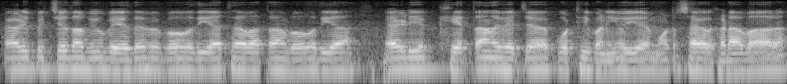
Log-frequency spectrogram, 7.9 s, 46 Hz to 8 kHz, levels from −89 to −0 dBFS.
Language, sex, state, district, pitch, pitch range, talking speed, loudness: Punjabi, male, Punjab, Kapurthala, 110 Hz, 105-115 Hz, 190 wpm, -17 LUFS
